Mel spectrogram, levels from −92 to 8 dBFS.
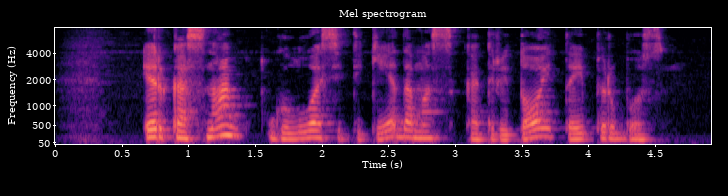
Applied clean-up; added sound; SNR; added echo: none; none; none; none.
